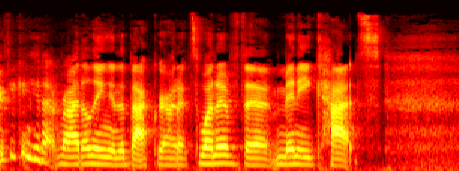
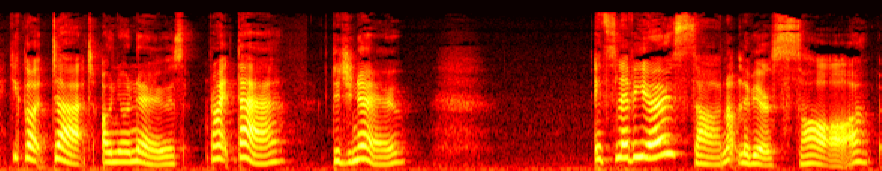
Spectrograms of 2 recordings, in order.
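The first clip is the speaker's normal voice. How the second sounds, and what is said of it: British accent imitating Hermione Granger. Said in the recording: “Whenever I do an English accent, a British accent, I have to channel Hermione Granger.”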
